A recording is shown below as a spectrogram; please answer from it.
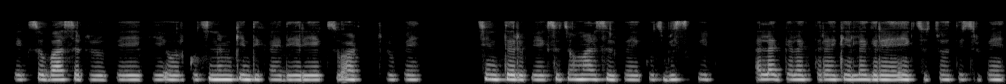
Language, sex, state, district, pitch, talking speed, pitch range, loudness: Rajasthani, male, Rajasthan, Churu, 220 Hz, 215 wpm, 215-220 Hz, -24 LUFS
